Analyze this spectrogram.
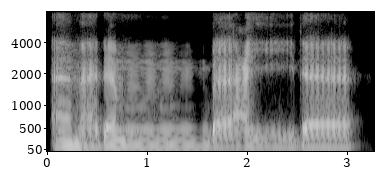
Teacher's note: dal berharokat fathatain atau tanwin yang bertemu dengan huruf ba sehingga dibaca iklab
